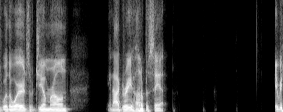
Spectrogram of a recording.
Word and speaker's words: Rohn: So I'm going to wrap up today's episode with a quote from Jim Rohn. That's R-O-H-N. As my wife says, I don't enunciate well, so I'll spell that one for you so you know what I'm saying.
